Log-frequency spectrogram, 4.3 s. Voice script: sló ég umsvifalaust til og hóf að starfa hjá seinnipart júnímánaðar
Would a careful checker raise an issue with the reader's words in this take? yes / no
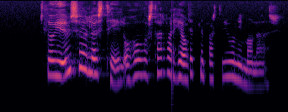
no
